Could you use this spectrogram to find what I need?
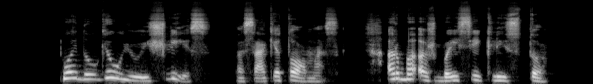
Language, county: Lithuanian, Kaunas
